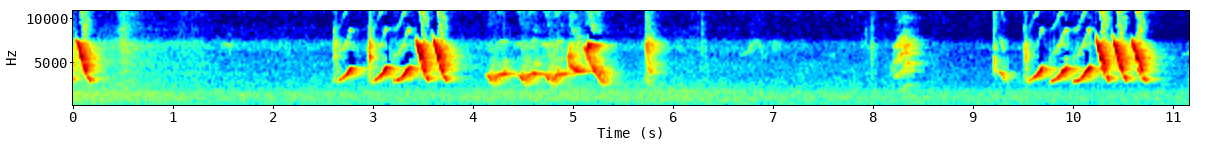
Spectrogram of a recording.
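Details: Repeated coleiro song bouts: a long buzzy, whistled phrase with quick falling strokes and warbled notes around the third to fifth seconds, then a similar burst of rapid sweeps near the end.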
